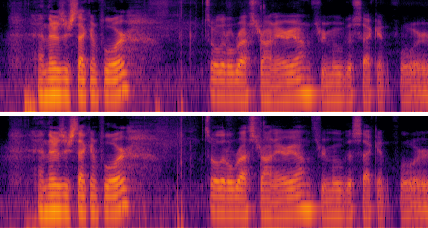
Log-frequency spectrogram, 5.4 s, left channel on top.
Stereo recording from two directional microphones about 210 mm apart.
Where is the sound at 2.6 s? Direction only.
15° right (ahead or behind).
